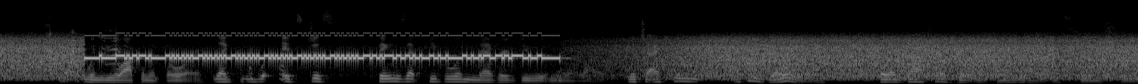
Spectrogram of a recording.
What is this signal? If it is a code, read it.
RTTY (45.45 baud, 170 Hz shift), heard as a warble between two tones, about 1360 Hz centre, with room echo and speech in English. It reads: RYRYRYRYRYRY EI0PZ TU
